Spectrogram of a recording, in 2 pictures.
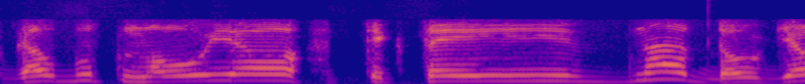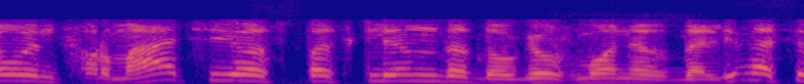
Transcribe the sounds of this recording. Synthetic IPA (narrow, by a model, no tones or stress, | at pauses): ɡɐlˠbuːt̪nɐʊjoːt̪ʲɪkt̪ɐɪnɐd̪ɐʊɡʲɛʊɪnfoːrmɑːtsʲɪjoːspɐsʲklʲɪnd̪ɐd̪ɐʊɡʲɛʊʒmoːnʲeːsd̪ɐlʲɪnɐsʲɪ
